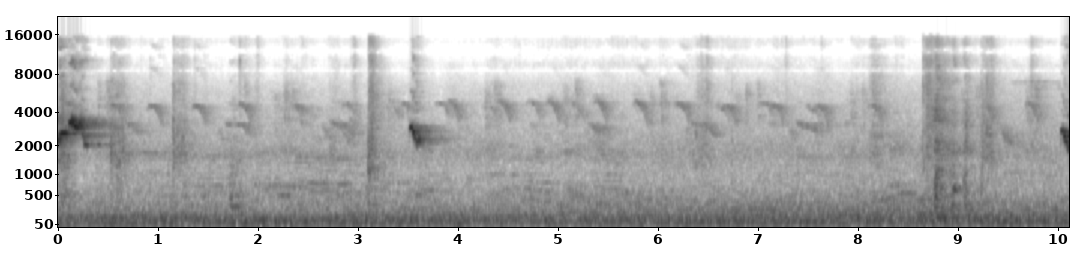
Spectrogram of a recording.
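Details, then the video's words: Red-whiskered bulbul singing aggressively in the morning, a duelling challenge song meant to fire up males: three loud, sharp whistled phrases spaced apart over a steady chorus of many thin repeated notes from other birds. "Tiếng chào mào hót đấu ché | Kích chào mào lên lửa"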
